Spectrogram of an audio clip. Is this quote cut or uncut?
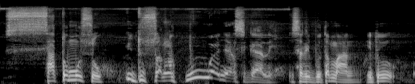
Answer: cut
